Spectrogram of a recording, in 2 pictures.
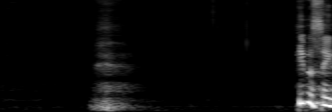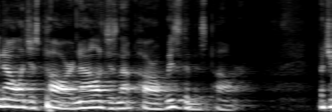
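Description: A middle-aged man speaks with animation through a headset microphone and loudspeakers.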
